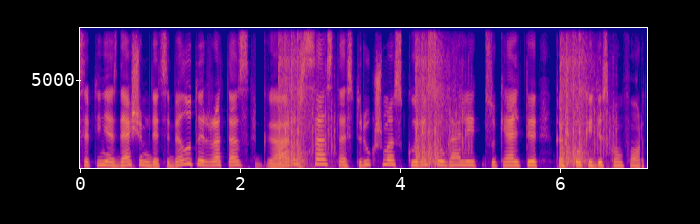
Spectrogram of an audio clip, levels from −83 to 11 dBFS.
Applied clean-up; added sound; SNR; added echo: none; Gunshot, gunfire; 5 dB; none.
